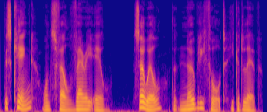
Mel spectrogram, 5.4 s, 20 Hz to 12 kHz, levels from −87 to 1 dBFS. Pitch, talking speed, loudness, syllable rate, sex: 115 Hz, 145 wpm, -22 LUFS, 3.9 syllables/s, male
